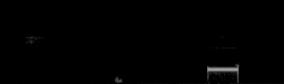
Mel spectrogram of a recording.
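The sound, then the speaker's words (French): A voicemail beep sounds as one loud, steady, mid-pitched tone lasting about a third of a second. Two faint, short clicks come before it, over near silence. “Merci de ce message après le signal sonore.”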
